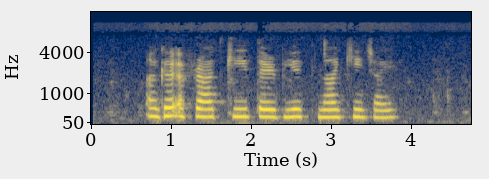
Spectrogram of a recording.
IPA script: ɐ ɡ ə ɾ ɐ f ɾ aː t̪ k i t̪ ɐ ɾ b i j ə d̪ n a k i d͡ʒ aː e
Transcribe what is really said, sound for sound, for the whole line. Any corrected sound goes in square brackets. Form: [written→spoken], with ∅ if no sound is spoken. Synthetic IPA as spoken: ɐ ɡ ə ɾ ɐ f ɾ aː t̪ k i t̪ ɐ ɾ b i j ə [d̪→t̪] n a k i d͡ʒ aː e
